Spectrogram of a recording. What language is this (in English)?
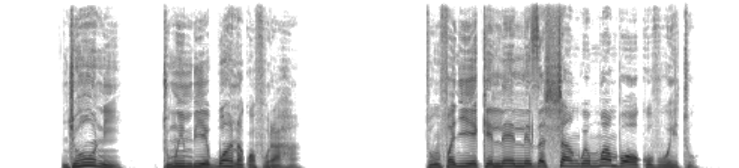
Swahili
